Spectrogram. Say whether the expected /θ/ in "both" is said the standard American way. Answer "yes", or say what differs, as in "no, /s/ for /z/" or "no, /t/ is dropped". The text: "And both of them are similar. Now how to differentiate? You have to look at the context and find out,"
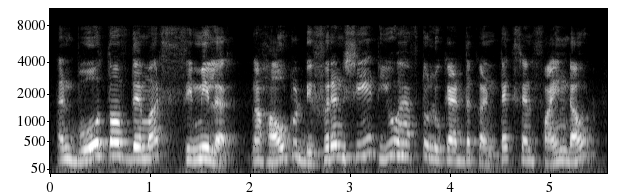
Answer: no, /t/ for /θ/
